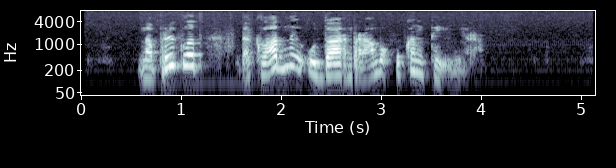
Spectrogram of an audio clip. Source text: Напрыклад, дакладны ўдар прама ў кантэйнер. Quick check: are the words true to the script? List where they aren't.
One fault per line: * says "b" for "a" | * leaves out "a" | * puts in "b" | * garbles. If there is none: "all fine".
all fine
